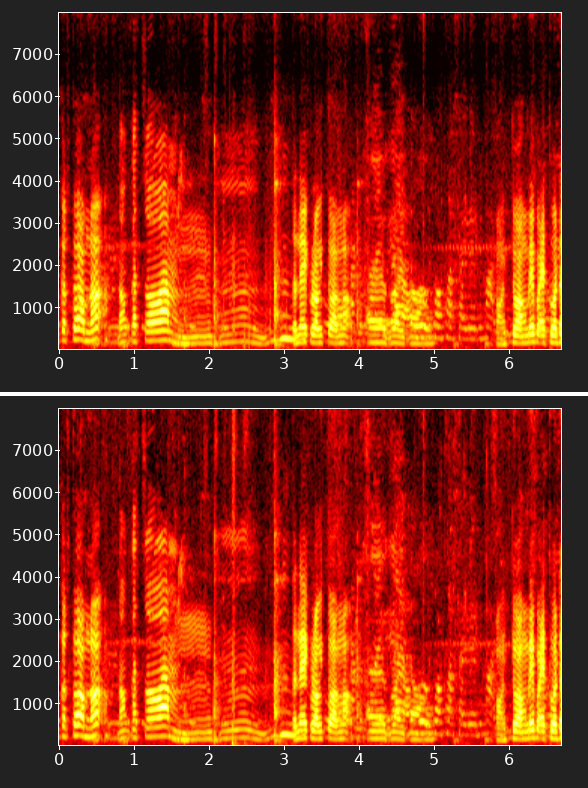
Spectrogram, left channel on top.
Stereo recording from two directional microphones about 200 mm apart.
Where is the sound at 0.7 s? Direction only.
30° left (ahead or behind).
